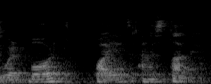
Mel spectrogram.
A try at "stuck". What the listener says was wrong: Stuck, not stank, okay? But it's much, much better than the previous time because you're pronouncing the last consonants, which is much easier to understand.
